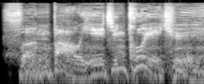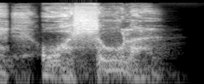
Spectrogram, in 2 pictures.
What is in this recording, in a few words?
Male Dragon Concede; ▶风暴已经退去。我输了。 ▶The storm has passed. I give up.; zh; 投降; 风暴巨龙迦拉克隆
